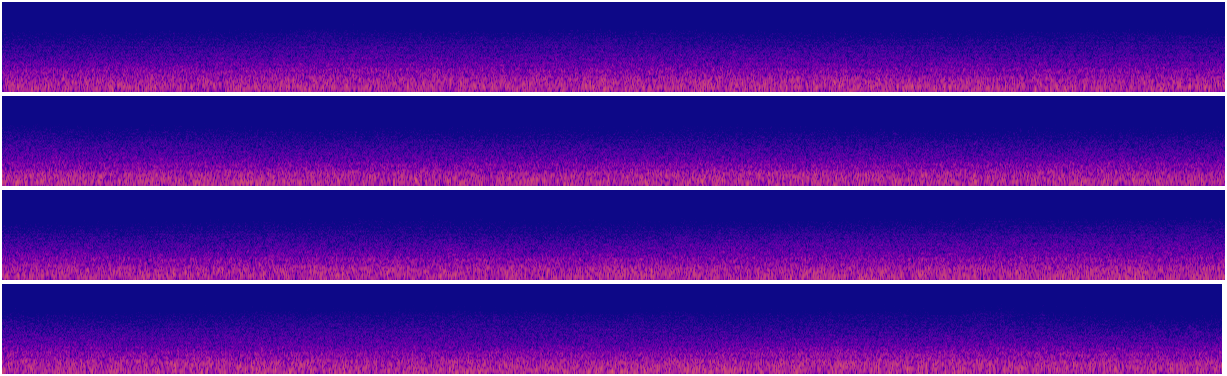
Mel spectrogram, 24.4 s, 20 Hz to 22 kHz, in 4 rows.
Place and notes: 港仔, 海墘路 Manzhou Township - Behind the seawall
Behind the seawall, Bird call, Sound of the waves, Wind noise
Zoom H2n MS+XY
